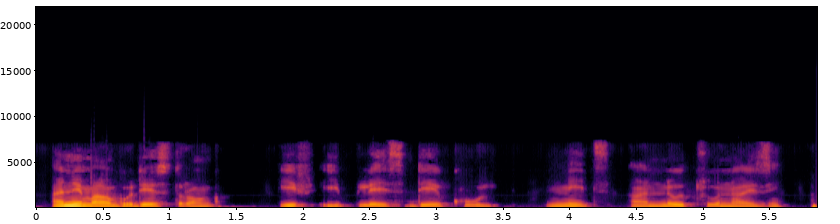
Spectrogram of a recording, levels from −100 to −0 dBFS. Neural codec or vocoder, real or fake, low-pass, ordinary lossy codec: codec, 16 kHz, 4 kbps, X-Codec, HuBERT features, trained on LibriSpeech; fake; 7.2 kHz; AAC, 48 kbps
